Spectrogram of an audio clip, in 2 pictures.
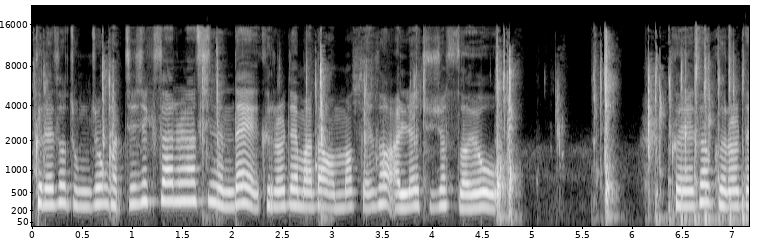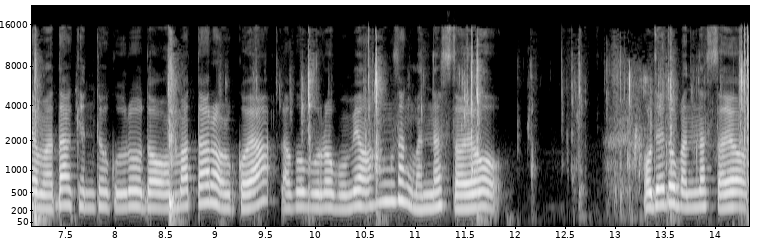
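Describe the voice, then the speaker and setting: At a moderate pace broken by long, frequent pauses, a woman speaks in a high pitch with fairly even intonation and very even loudness. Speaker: slime radio host. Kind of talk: reading a listener's story, radio-show style.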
